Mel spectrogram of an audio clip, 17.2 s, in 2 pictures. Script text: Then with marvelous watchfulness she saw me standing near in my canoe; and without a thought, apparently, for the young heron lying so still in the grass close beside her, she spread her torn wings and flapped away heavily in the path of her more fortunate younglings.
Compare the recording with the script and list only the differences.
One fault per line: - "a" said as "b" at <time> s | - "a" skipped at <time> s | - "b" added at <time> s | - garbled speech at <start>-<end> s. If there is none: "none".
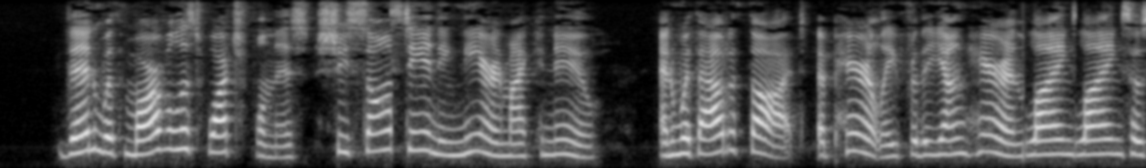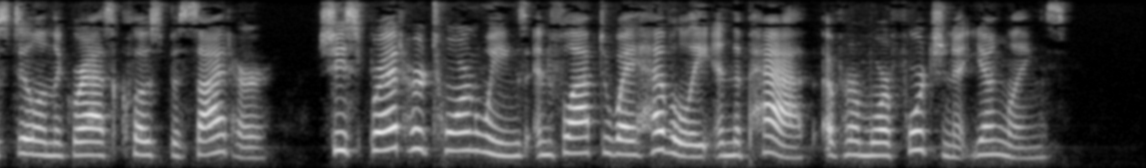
- "me" skipped at 3.0 s
- "lying" added at 8.1 s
